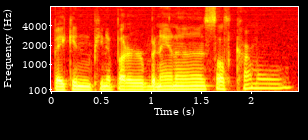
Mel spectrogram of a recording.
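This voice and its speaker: A man co-hosting a podcast in casual, comedic chat, joking and mildly profane in an animated way. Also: mid-range voice, brisk. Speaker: podcast co-host.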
